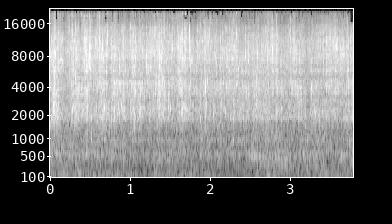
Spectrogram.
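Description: Liquid trickles faintly and steadily as it is poured, a soft continuous stream with no voices over it.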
